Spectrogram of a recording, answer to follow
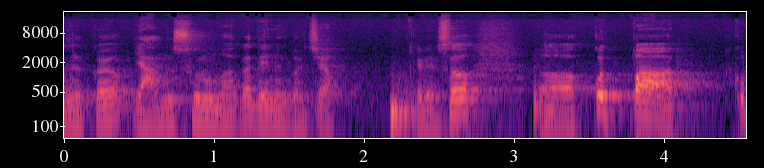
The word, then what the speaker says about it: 꽃밭: 그래서 꽃밭 디귿으로 발음해야 될 걸 꽃밭 이렇게 비읍으로 발음하는 것도 잘못된 발음이다.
